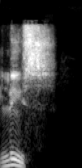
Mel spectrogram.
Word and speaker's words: loose: Lose has a long vowel sound, lose, and it's only got one vowel, well, one O. And loose has shorter vowel sound, and it's got two O's.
